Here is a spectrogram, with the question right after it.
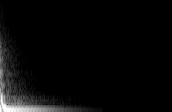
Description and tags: Simple synthetic kick drum bass sound, made with Propellerheads Reason.
bass, kick, muffled, Smooth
